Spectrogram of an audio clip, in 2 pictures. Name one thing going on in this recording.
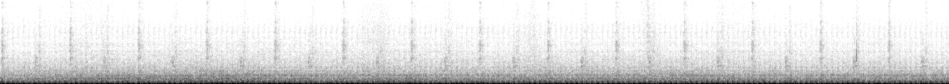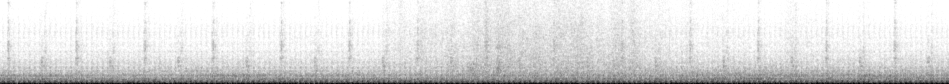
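A diesel city bus engine idles, heard from inside the bus.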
